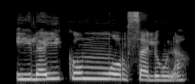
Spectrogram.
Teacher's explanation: پہلا میم ساکن دوسرے میم میں داخل ہوگا، تو دونوں پھر مشدد ہو جائیں گے، ادغام ہوگا، اور تشدید کی علامت جو ہے اس پر پڑی جائے گی. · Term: ادغام مثلین صغیر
